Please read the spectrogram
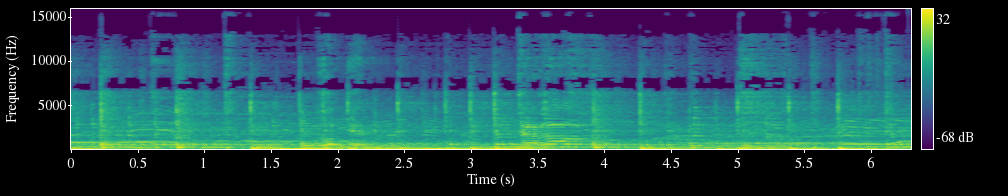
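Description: Live band playing a song from the crowd's vantage in a concert hall: drum kit keeping a steady beat under bass and electric guitar, with a lead voice singing over it.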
